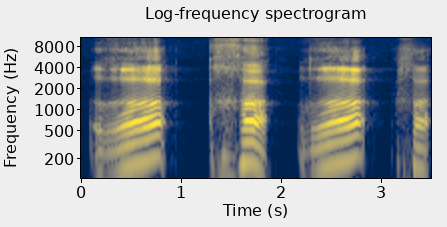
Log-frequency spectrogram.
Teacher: Dari kerongkongan bagian atas ada 2 huruf juga. Huruf ghain dengan huruf kha.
